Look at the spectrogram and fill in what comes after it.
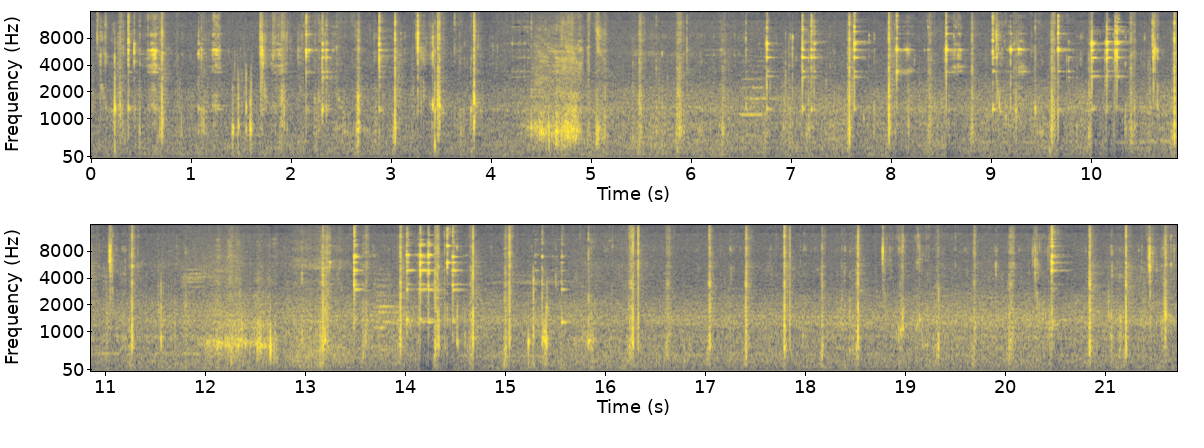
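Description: Close-miked eating of sesame seeds in passion fruit juice: a steady run of tiny crackling crunches as the seeds are chewed, with a metal spoon clinking against a glass bowl. Twice, about five and twelve seconds in, there is a short slurp of the liquid from the spoon.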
